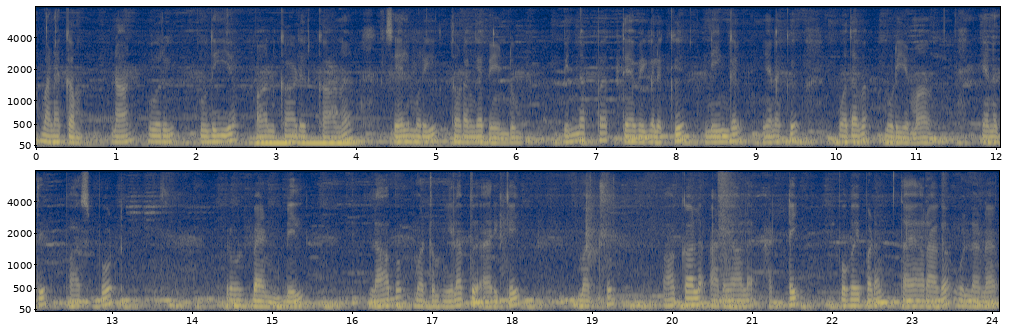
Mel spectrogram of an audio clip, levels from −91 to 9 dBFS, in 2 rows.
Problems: constant background noise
